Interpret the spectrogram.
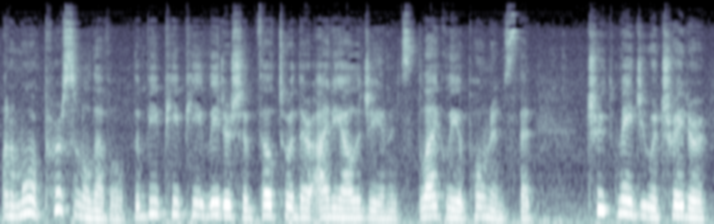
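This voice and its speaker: A woman reading an academic text aloud as an amateur, haltingly, often going back to repeat a phrase and correct herself. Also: on the low side, lively intonation, warm tone. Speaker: reader.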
